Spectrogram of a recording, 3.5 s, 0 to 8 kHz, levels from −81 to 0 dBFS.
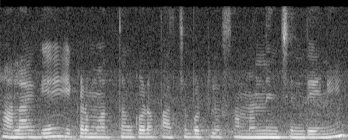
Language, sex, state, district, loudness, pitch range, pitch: Telugu, female, Andhra Pradesh, Manyam, -14 LUFS, 185-200 Hz, 195 Hz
